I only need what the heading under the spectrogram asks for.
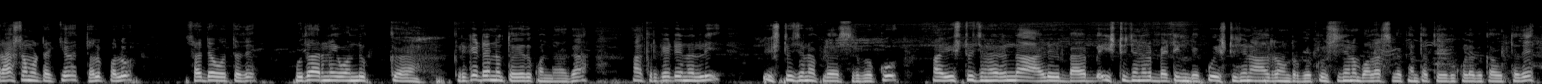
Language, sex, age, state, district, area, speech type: Kannada, male, 18-30, Karnataka, Chikkamagaluru, rural, spontaneous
